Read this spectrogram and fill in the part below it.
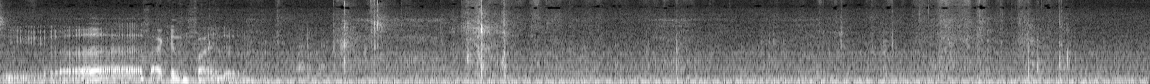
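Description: Cardboard packaging scrapes and taps as hands open a box.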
